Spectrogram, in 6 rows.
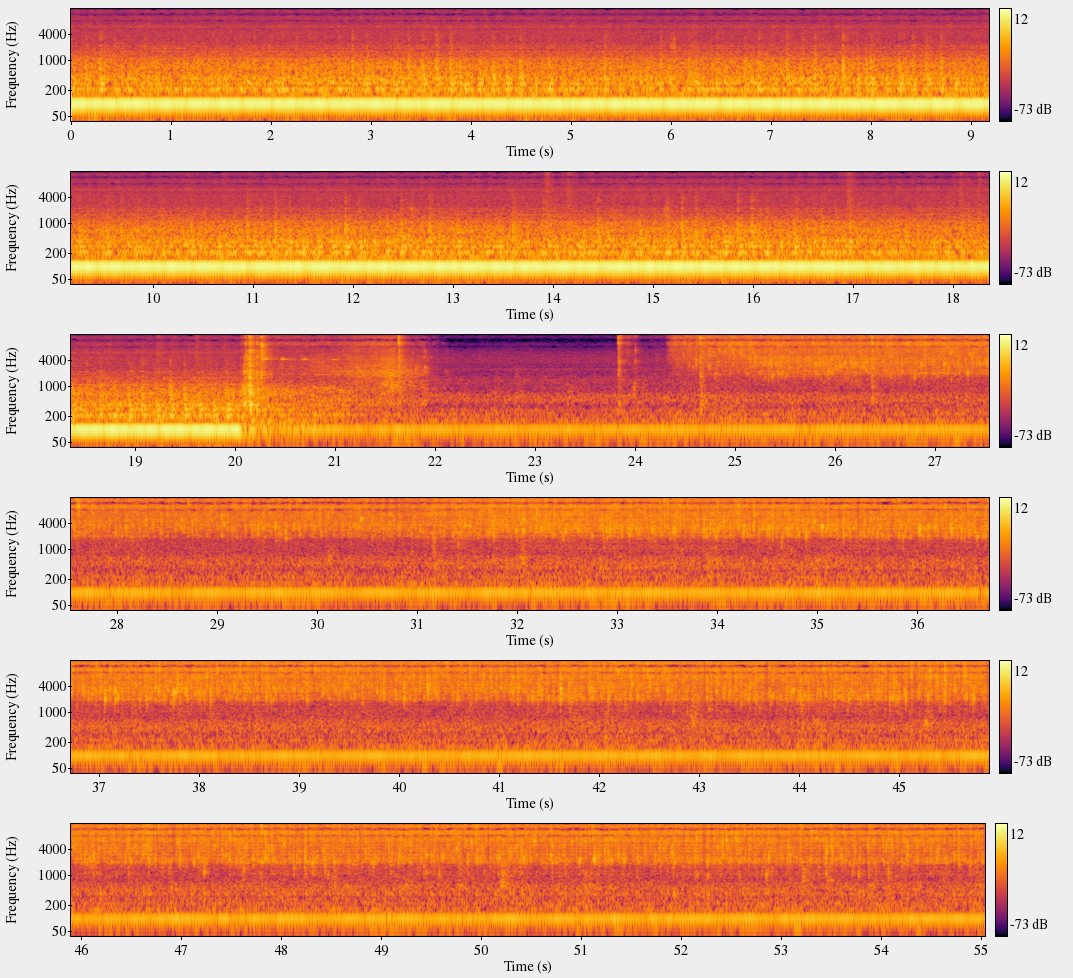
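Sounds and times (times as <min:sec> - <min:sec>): water rushing into washing machine: 0:00.0 - 0:22.2, 0:23.8 - 0:55.0.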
